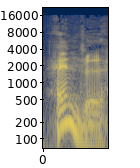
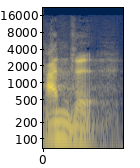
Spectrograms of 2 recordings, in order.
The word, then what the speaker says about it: Händel: Händel, Herr Pach, mit einem Ä. Händel. – Aber auf Ihrer Einladung stand doch... – Ach, meine guten Engländer, die schreiben mich Handel, damit sie mich Händel aussprechen können.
